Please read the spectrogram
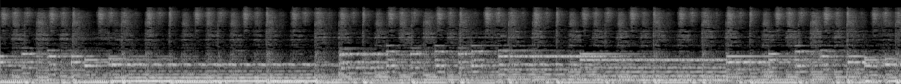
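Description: Electronic arranger keyboard playing a melody of held, organ-like notes over a steady bass line and a running accompaniment beat.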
